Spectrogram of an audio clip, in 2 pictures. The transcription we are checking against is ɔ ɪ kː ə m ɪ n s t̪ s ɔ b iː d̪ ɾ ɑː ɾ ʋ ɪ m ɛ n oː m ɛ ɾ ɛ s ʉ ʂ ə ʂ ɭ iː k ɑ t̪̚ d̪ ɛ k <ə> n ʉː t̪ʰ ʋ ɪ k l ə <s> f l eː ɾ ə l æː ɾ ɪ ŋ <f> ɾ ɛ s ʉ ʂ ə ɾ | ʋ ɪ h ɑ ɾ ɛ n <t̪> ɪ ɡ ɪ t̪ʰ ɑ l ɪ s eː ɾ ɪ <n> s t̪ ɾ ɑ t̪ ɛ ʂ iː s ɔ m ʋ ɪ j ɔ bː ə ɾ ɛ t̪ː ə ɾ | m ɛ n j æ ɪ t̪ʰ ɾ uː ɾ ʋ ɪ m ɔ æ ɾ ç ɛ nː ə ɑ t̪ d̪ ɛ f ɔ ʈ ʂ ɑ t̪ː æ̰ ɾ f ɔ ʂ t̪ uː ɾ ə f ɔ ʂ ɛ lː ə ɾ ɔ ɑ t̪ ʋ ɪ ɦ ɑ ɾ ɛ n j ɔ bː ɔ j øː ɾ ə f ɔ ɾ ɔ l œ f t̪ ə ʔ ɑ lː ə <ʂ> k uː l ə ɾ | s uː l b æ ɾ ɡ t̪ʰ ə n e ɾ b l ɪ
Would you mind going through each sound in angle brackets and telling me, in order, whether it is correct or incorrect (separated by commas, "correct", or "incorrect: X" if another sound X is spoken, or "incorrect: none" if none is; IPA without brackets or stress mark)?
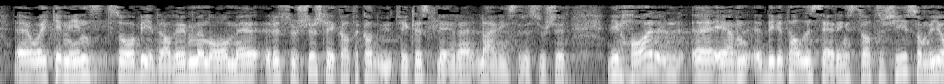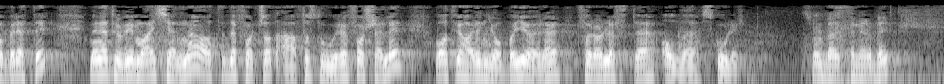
incorrect: ɑ, correct, incorrect: s, incorrect: d̪, incorrect: ŋ, incorrect: s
